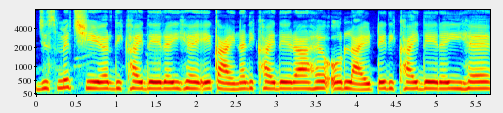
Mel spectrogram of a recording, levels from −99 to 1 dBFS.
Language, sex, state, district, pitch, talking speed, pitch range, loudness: Hindi, female, Uttar Pradesh, Varanasi, 230 Hz, 190 wpm, 225-235 Hz, -12 LUFS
